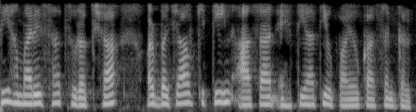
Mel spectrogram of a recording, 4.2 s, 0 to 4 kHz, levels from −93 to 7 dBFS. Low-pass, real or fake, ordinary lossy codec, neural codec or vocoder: 3.6 kHz; fake; none; codec, 24 kHz, 3.1 kbps, DualCodec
